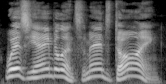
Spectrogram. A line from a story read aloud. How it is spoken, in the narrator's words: Max turned back to Simone, yelling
